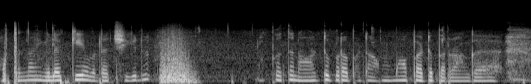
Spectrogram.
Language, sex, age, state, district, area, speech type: Tamil, female, 18-30, Tamil Nadu, Tiruvarur, rural, spontaneous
